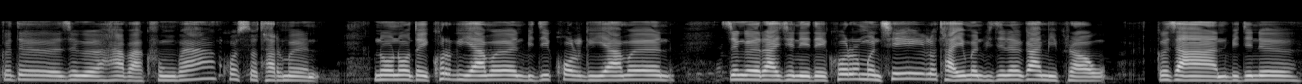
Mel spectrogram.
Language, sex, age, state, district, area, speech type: Bodo, female, 60+, Assam, Kokrajhar, rural, spontaneous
